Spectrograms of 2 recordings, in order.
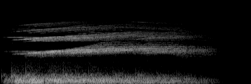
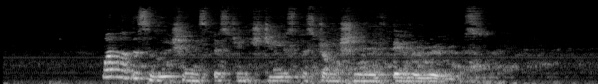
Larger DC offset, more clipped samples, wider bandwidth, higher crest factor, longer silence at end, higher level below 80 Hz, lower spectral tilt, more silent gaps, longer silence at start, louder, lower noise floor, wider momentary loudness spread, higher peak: neither; neither; second, 8 kHz vs 16 kHz; about the same, 16 dB vs 18 dB; about the same, 0.45 s vs 0.4 s; about the same, -44 dBFS vs -44 dBFS; about the same, -5 dB/octave vs -6 dB/octave; neither; about the same, 0.05 s vs 0.05 s; second, -29 LUFS vs -20 LUFS; first, -58 dBFS vs -47 dBFS; about the same, 14 LU vs 14 LU; second, -16 dBFS vs -2 dBFS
